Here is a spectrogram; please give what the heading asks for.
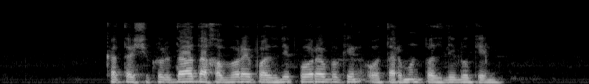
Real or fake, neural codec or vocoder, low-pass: real; none; 7.2 kHz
